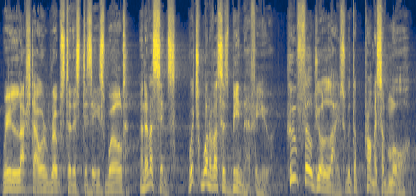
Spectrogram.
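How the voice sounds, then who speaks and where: An actor playing a smooth-talking crime boss in a video game, speaking with theatrical, mock-polite oratory. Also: male voice, fairly low pitch, wildly swooping pitch, normal speed, few pauses. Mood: rousing oratory. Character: smooth-talking male crime boss defending himself before townsfolk. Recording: echoey hall reverb.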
